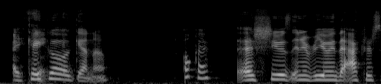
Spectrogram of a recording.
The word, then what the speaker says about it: Keiko Agena: I'll put on our Tumblr, but it was, let's see, Kiko Agena I'm not pronouncing her name correctly. And then the actress. I think it's Keiko Agena, Keiko Agena.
